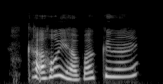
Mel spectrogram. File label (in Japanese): mob女子台詞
